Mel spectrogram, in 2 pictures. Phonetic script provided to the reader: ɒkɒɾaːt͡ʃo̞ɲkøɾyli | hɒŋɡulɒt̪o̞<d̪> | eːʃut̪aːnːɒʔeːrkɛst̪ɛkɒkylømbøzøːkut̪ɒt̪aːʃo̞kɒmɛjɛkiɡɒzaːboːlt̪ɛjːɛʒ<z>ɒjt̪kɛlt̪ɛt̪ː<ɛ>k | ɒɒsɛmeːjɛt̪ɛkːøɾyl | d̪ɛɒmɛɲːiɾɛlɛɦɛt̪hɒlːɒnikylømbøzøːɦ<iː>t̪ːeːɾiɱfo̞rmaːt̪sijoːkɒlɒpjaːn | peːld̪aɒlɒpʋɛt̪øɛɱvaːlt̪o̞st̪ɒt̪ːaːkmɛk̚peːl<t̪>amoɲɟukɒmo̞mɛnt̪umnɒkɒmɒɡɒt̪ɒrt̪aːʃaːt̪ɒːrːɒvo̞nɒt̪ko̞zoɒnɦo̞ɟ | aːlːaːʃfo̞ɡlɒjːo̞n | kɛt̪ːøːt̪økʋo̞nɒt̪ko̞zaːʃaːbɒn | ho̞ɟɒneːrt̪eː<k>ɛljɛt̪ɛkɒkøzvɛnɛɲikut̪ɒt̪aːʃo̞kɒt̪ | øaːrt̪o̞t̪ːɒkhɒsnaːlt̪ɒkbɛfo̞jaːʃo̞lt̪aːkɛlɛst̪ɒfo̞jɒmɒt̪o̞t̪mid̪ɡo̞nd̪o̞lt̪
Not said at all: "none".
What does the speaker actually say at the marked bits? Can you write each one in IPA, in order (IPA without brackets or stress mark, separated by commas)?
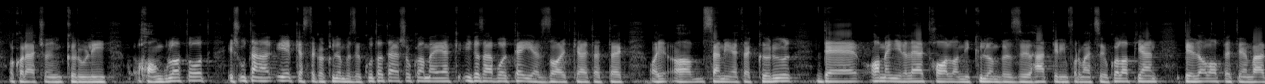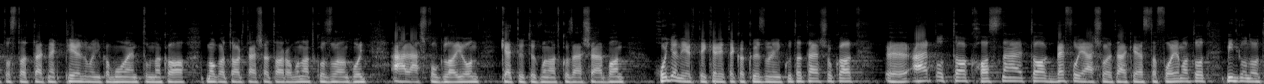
t̪, z, ɛ, aː, d̪, k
